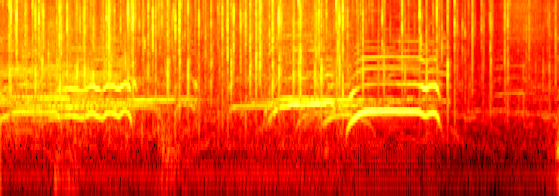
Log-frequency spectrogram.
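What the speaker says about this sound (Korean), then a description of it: "박수 한번 부탁드립니다." Crowd cheering and applauding at a Korean political campaign rally, a loud sustained roar of clapping and shouts with music or a PA tone running through it, peaking before dropping off sharply near the end.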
